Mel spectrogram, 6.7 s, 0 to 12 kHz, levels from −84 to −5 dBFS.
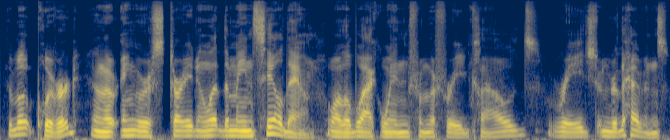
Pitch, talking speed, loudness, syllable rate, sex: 105 Hz, 225 wpm, -17 LUFS, 5.0 syllables/s, male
